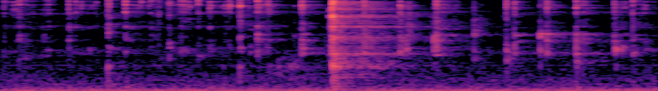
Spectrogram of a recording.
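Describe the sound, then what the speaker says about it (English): Whisking Parmesan cheese into a bowl for carbonara with a fork, giving light, quick clinks and taps of metal against the bowl, one sharper knock standing out among the close, irregular scraping. "Just gonna put them all in there and whisk it really nicely."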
